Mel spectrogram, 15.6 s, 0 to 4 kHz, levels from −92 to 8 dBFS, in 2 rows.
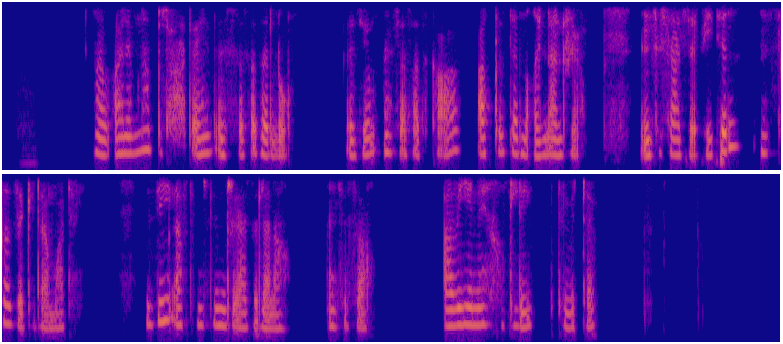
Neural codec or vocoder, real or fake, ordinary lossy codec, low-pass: none; real; Opus, 32 kbps; 3.6 kHz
